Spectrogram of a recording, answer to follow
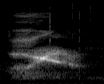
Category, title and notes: Sound effects > Objects / House appliances
weird blow and whistle mouth foley-009
foley, percussion, foundobject, fieldrecording, sfx, fx, perc, industrial, stab, bonk, object, natural, hit, drill, mechanical, oneshot, clunk, glass, metal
